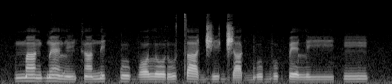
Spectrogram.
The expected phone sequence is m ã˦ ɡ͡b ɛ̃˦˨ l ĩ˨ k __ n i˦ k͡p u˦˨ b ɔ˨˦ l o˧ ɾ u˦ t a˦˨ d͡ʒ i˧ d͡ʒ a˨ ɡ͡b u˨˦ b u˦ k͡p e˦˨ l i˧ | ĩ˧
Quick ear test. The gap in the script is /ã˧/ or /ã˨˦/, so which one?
ã˨˦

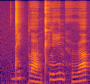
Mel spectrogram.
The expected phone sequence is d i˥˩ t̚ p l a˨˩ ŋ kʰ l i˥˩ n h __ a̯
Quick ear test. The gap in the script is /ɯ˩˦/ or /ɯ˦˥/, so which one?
ɯ˦˥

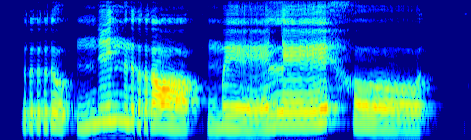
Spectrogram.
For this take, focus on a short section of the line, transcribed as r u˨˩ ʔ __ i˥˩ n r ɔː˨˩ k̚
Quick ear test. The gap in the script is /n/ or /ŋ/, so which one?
ŋ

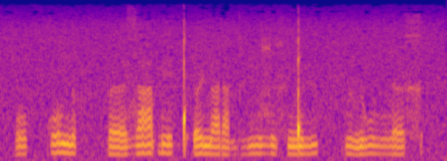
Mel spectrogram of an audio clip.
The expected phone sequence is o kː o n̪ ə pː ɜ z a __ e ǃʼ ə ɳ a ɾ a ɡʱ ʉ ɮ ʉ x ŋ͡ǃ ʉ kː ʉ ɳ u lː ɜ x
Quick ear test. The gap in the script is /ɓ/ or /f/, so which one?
ɓ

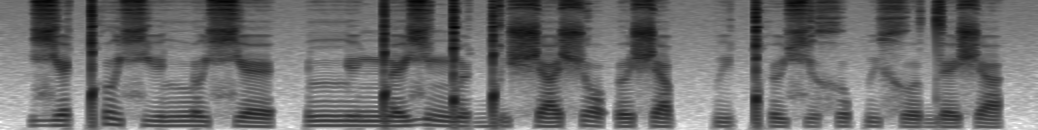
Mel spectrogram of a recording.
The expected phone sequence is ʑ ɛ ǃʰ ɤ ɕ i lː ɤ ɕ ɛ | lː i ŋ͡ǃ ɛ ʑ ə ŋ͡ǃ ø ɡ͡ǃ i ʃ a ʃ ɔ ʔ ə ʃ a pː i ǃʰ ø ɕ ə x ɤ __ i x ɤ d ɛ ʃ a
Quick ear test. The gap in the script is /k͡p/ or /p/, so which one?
p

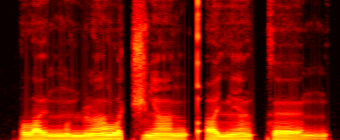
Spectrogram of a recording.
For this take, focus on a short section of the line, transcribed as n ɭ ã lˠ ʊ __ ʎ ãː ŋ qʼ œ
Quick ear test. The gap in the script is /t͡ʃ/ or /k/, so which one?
t͡ʃ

